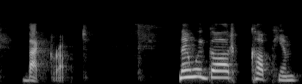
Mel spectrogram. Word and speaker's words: background: Then we got background, which is a compound noun. The tendency also is to be accented or stressed on the first syllable, the first part of the word. In this case, it would be background.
